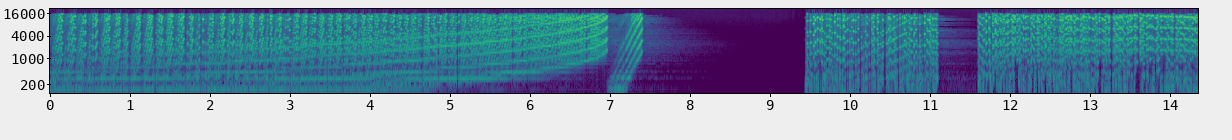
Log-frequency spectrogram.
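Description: Rapid electronic beeps chatter in quickly changing pitches.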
